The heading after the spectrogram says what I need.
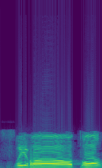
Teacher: صاد بھی پر پڑھیں گے، حروف مستعلیہ میں سے را پر زبر ہے، را کو پر پڑھیں گے، را کے ساتھ الف مدہ ہے، ایک الف کی مقدار، اسے کھینچ کر ادا کریں گے. طا حروف مستعلیہ میں سے ہے، اسے بھی پر پڑھنا ہے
